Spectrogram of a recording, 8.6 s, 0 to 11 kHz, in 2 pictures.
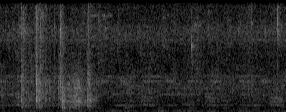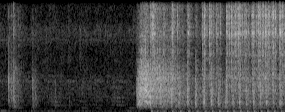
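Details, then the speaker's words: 2009–2010 Yamaha Mio Sporty scooter: engine fires into a harsh, pulsing scraping rattle from the CVT; a loose crankshaft nut let the variator fan catch the cover. "Oke kita dulu Sudah dengarkan suaranya ya suaranya luar biasa kasarnya bisa dibilang kayak suara kapal pecah"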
